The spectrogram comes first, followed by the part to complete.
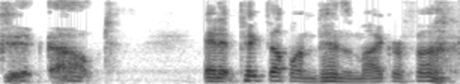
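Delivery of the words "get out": really deep voice, dropped right down low. Retelling speaking to a witness about ghosts: really deep voice. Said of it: "I said with a really deep voice".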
